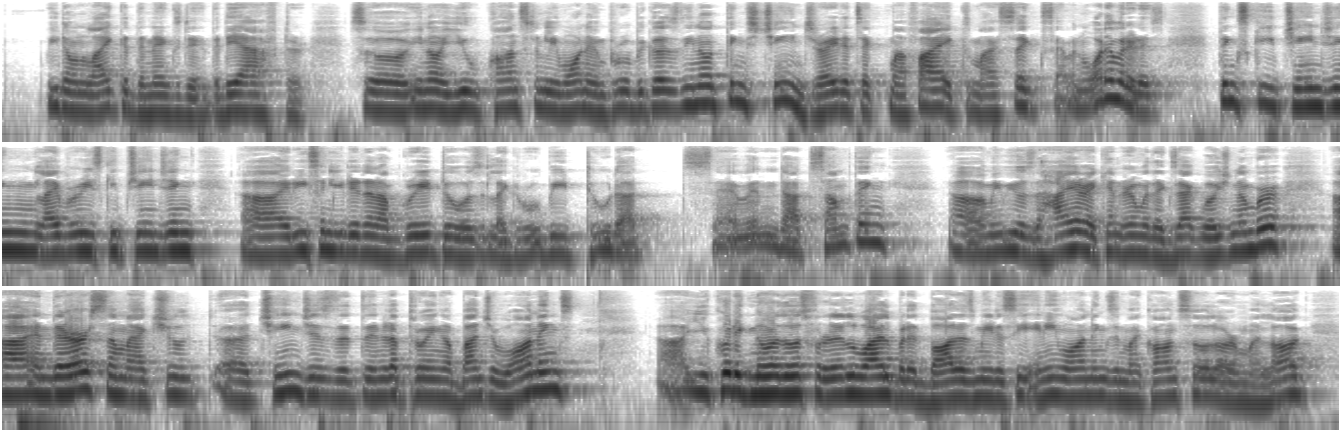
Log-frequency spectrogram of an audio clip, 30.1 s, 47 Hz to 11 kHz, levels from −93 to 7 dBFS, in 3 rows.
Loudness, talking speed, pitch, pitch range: -21 LUFS, 210 wpm, 175 Hz, 160-190 Hz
